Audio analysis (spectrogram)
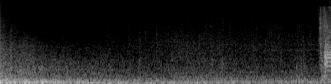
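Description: Magical spell explosions from Bombarda and Confringo in Hogwarts Legacy: a deep, rumbling blast that lingers and slowly decays, followed by a sharp new burst right at the end.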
